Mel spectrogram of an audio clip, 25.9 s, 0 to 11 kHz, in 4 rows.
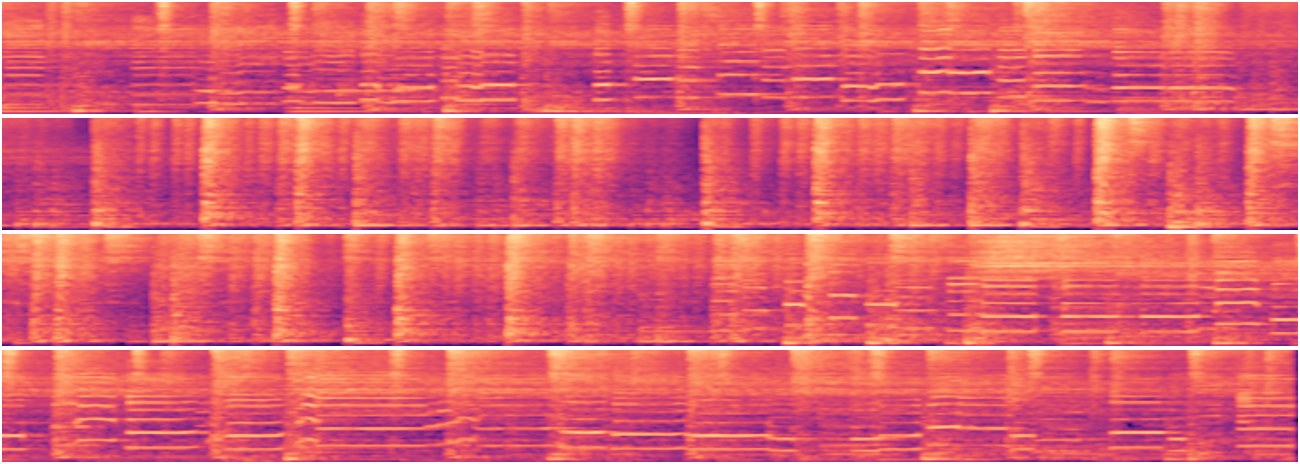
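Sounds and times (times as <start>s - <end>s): snare drum hits: 0.0s - 6.4s, 10.5s - 25.3s
alto saxophone: 0.0s - 6.5s, 16.5s - 25.9s
bass drum kicks: 0.0s - 7.4s, 16.6s - 25.9s
cymbals: 0.0s - 25.9s.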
